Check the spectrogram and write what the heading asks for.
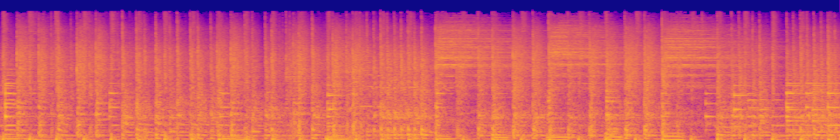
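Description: Live band playing an instrumental passage with the drum kit to the fore: a fast, busy run of snare and kick drum hits. Cymbals wash in from about halfway through, and guitar lines come back near the end.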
